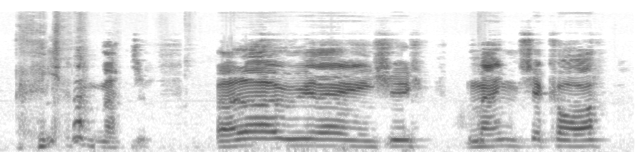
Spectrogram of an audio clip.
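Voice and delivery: terrible fake British accent, "there" stretched. Greeting someone by name, doing the worst British accent. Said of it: "we do the worst British accents".

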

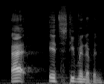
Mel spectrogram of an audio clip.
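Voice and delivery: very loud, high automated phone-assistant readout. Imitating how Siri reads out a group chat contact name: quick Siri voice. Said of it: "Siri always says it quick".

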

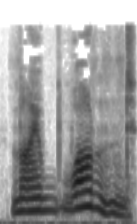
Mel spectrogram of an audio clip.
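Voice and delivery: shaky, trembling, quavering voice. Narrator voicing a character whose wand has just snapped, in a shaky voice. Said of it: "said Ron in a shaky voice".

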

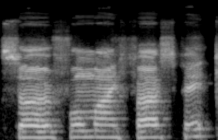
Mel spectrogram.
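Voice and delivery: trembling, unsteady voice. Starting to announce his first pick in a draft, in a shaky voice. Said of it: "You sound a bit shaky there".

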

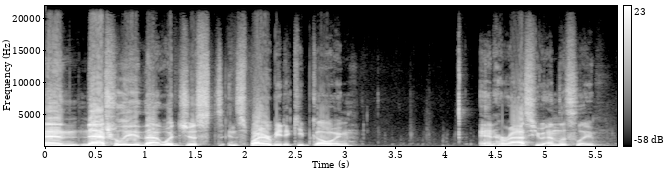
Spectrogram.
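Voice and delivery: ordinary delivery

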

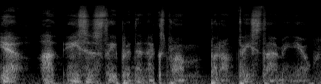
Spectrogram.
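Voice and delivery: secretive, hushed, breathy whisper. Recounting how she FaceTimed him from Florida, retelling her whispering. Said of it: "But she was whispering".

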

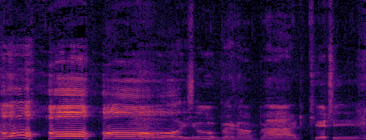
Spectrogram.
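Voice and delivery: loud, slow bellow with "ho" drawn out. Voicing a raised Santa Claus who faces a cat creature: Santa Claus voice. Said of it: "I'll say you raise Santa Claus".

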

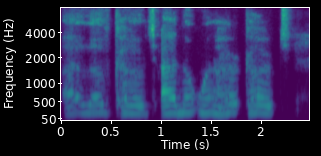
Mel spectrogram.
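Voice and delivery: plain, simple-minded character voice. Telling how Casey answered his mom, the speaker acts him out: imitating Casey. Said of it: "I shouldn't do an impression of".

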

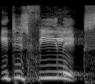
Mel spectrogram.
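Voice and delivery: odd, vaguely European accent. Imitating the professor who sounds like a younger man faking old age: Felix voice, weird unplaceable accent. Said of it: "this is his voice. Like, kind of a weird accent".

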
